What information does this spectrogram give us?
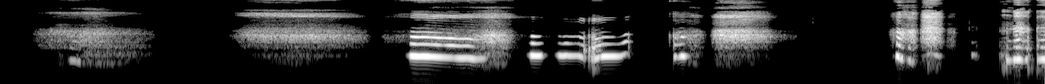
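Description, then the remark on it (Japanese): A drawn-out yawn from someone feeling sleepy: two long breathy inhales, then a voiced moan that slides downward, trailing off into a few short breathy sighs and murmurs. No talking. “なんだか眠くて、あくびが出たら涙が出ちゃった。”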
